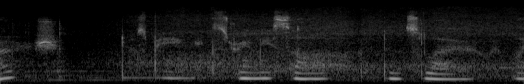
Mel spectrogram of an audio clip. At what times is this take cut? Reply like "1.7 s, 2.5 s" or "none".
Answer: 1.0 s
